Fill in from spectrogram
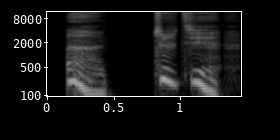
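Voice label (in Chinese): "之际", Chinese; HSK6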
